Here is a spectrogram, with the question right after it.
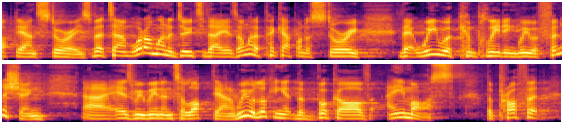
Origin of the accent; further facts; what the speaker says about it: New Zealand; being a New Zealander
